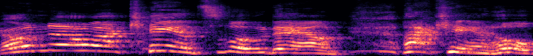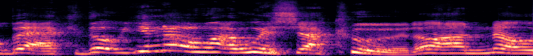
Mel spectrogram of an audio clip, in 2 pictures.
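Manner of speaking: high, full-force scream with wild pitch swings. Game master voicing a character who suddenly starts screaming; screaming. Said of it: "then he starts screaming".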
